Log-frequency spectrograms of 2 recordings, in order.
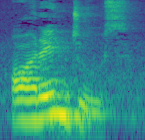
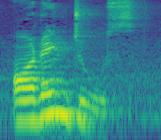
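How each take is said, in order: No difference in how they are said.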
